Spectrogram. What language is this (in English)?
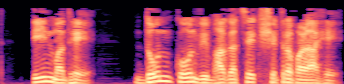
Marathi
